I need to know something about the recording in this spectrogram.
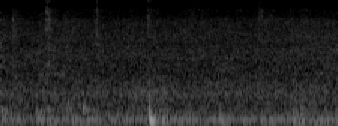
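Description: Quiet outdoor background with a steady low hum and one soft thump about a second in.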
